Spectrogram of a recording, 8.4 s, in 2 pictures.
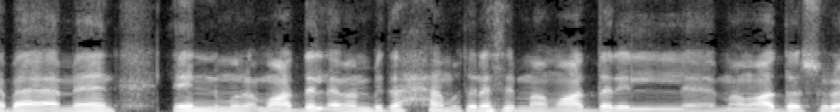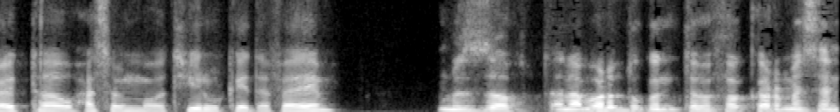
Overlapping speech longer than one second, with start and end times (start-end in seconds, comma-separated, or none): none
